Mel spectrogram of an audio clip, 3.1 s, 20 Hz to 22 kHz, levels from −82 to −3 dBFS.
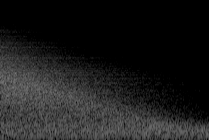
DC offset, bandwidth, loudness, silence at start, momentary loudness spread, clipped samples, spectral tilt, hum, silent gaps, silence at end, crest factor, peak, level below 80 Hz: under 0.1%; over 20 kHz; -46 LUFS; 0 s; 13 LU; under 0.1%; -3.5 dB/octave; none; none; 0 s; 18 dB; -30 dBFS; -66 dBFS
